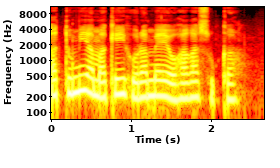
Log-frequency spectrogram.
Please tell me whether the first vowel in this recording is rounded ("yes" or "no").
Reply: no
